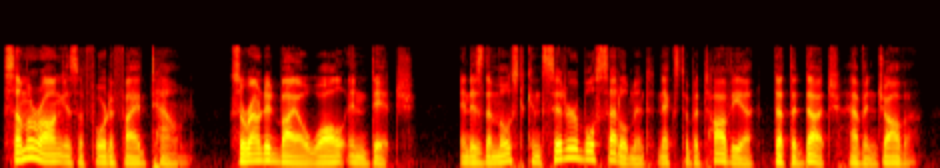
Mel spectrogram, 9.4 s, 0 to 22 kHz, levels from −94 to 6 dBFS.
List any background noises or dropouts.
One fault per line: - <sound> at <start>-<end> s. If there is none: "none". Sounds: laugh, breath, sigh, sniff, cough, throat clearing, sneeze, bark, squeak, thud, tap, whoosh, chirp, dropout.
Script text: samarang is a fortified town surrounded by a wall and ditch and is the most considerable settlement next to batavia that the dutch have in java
none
